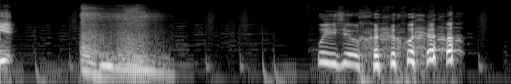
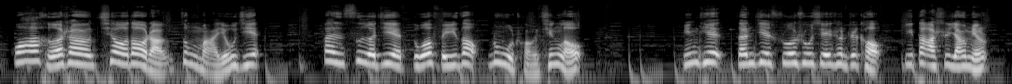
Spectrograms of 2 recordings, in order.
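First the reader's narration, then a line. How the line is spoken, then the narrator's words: Smiling, amused. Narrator (Chinese): 李牧笑吟吟地看着慧性和尚说道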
